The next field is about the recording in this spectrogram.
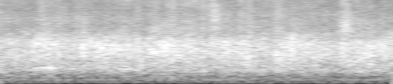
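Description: Steady audience applause fills the moment, a dense wash of many hands clapping at moderate volume with no single claps standing out and no voices over it.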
